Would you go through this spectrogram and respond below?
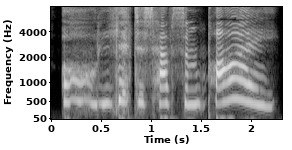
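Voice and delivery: very high pleading kitten voice. Acted. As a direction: beg sweetly like a kitten. Kittens beg for pie.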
